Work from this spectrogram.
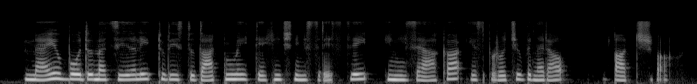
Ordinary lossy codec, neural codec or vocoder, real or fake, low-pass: none; codec, 16 kHz, 1 kbps, FunCodec, trained on LibriTTS, 50 frames a second; fake; none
